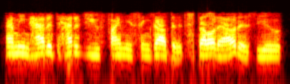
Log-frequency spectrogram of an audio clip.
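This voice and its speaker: A man's voice: medium pitch, steady tone, fairly quick, dry recording. A man chatting casually as a caller to a radio show. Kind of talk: casual chat. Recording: thin telephone line on radio.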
